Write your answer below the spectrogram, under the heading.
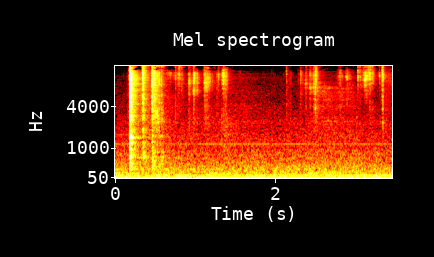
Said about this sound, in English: I'm trying to peel the egg. I have to be gentle. If you're tickling me, I can't be gentle.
